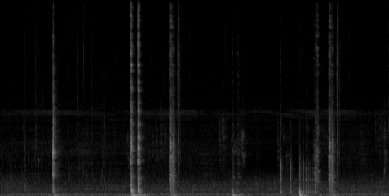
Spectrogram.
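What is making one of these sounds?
A metal hook clinks.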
